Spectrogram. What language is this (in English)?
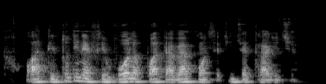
Romanian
